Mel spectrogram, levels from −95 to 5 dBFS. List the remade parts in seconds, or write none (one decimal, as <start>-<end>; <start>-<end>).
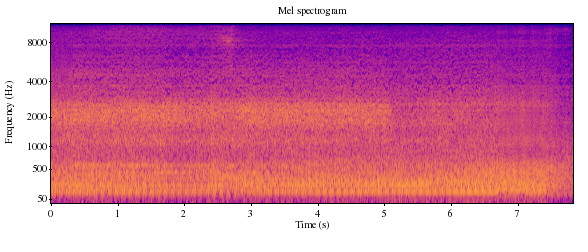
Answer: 6.7-7.8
